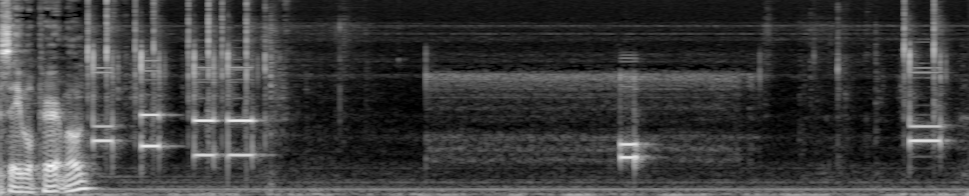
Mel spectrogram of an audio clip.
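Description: Radio keys beep as buttons are pressed.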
